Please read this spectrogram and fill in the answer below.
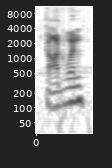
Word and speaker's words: Godwin: His name's it's not Godfrey, it's Godwin. Godwin, yeah, the guy with the sad eyes that are everywhere. Stupid Oh, I didn't Elden know. Ring names. Yeah, Godric, Whoa. Godwin, Godfrey, Godfroy, who isn't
